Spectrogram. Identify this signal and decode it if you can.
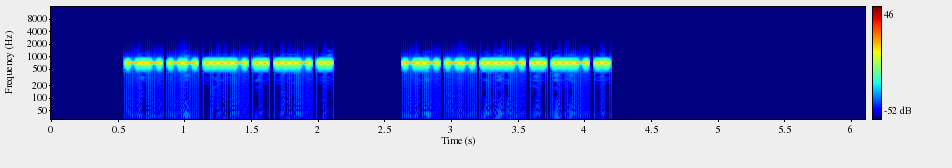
Morse code, heard as a keyed tone, about 41 wpm, 700 Hz. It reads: KM4IVI KM4IVI
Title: USA Call Signs - 6 Characters - Repeated 2x - 45wpm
